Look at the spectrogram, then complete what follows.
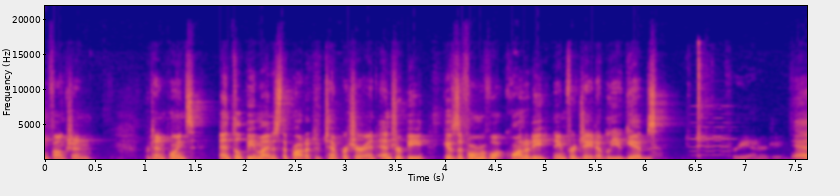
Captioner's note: buzz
